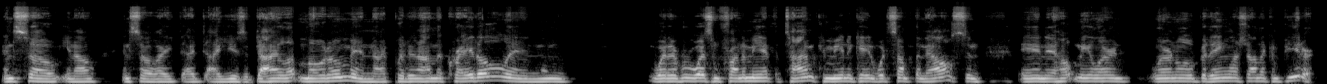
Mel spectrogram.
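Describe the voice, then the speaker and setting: A man's voice: mid-range voice, flat delivery, brisk, mellow, no echo, low-quality recording. A middle-aged man whose first language is French, telling his career story as an interview guest with many restarts and fillers. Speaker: guest, tech entrepreneur.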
